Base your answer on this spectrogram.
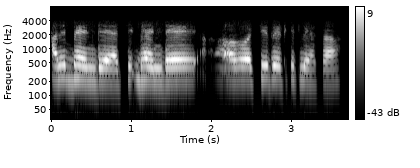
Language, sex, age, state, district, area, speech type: Goan Konkani, female, 30-45, Goa, Canacona, rural, conversation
